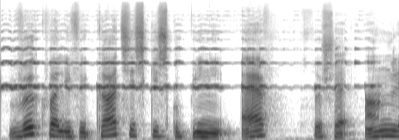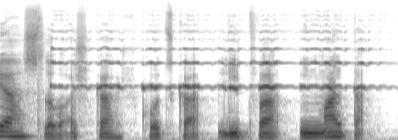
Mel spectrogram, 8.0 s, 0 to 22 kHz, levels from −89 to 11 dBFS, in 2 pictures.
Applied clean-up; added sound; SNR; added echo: neural mask model RNNoise.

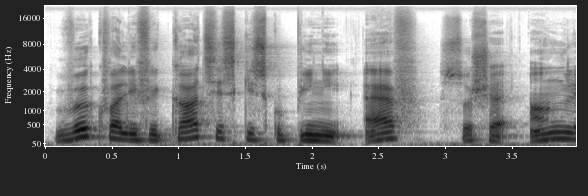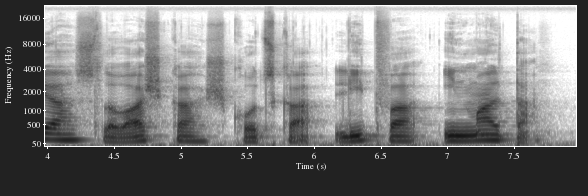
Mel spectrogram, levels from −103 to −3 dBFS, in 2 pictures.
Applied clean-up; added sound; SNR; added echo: none; none; none; none.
